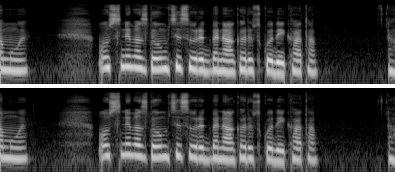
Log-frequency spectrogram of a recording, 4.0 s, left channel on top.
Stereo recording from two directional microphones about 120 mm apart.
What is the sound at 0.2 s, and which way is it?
Speech, 20° left (ahead or behind).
